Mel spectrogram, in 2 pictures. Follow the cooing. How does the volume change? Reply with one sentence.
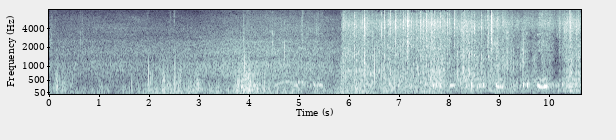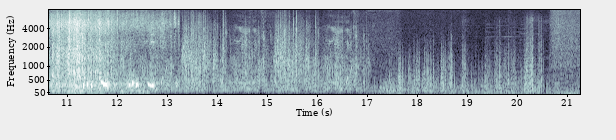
The loudness of the cooing goes up.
